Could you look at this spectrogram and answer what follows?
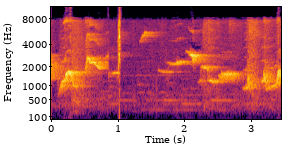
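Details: White-rumped shama of the Medan type, a training song in pancingan, macet, tembakan and isian styles: loud varied whistled phrases between 1 and 8k, a sharp click midway, then a quieter gap before rich overlapping whistles resume.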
